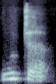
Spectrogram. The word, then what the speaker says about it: Butter: butter for butter uh the spelling is exactly same as in English but the pronunciation is buta same b t but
